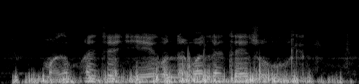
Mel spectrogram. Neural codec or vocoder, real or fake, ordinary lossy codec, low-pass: none; real; none; none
